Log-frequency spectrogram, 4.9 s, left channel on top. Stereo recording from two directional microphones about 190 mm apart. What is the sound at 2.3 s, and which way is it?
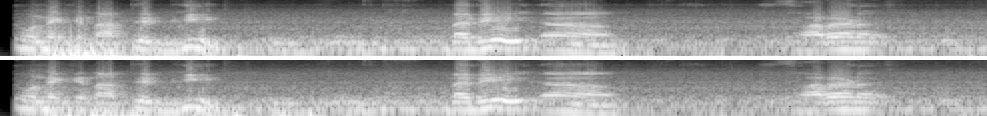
Speech, centre (ahead or behind).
